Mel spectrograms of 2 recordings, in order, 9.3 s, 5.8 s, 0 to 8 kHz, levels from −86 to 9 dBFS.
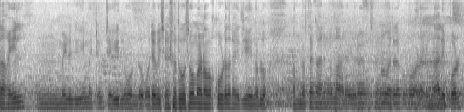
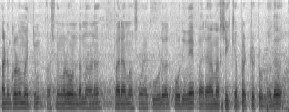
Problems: background sounds at intervals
